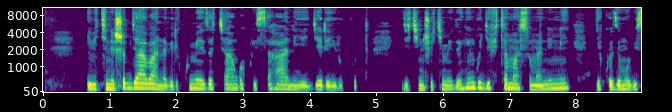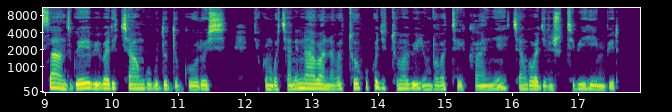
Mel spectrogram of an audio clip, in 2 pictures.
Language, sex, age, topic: Kinyarwanda, female, 25-35, education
